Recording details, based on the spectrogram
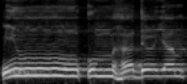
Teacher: dal sukun yang mati asli di tengah kalimat, qalqala sugro. Jangan lupa dipantulkan hade. · Mim sukun bertemu ha, idhar safawi. Mim sukun dibaca jelas tanpa mendengung. Minkum hadayam, hade dal sukun yang mati asli di tengah kalimat, qalqala sugro.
